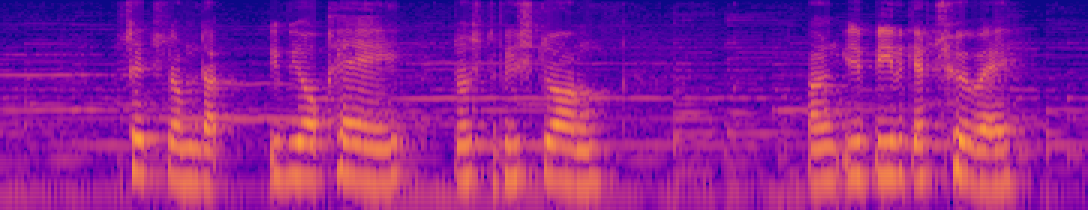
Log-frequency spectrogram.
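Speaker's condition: Down syndrome; intellectual disability, age 20

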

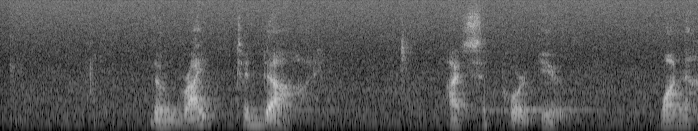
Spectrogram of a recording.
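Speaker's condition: Spasmodic dysphonia; injections keep voice usable on air

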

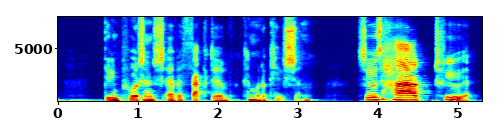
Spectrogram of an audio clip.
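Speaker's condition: Profound hearing loss; still wears hearing aids

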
